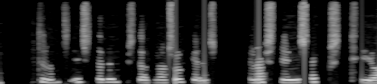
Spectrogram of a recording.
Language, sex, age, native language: Icelandic, female, 12, Icelandic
